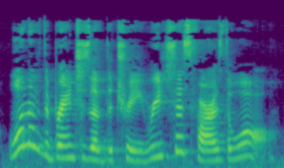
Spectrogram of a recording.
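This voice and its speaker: A woman reading a children's story aloud as a teacher, with expressive, dramatic emphasis for young listeners. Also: sits high, moderate pace. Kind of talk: animated storybook read-aloud.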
